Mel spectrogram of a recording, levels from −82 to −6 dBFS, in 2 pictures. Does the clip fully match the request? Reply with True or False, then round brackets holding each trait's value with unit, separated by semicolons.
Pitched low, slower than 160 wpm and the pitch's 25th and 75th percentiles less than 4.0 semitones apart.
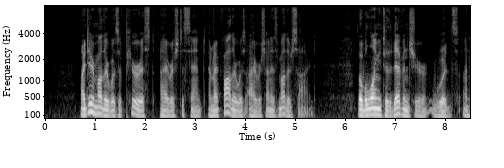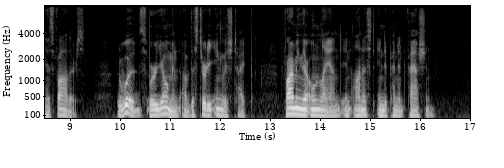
True (95 Hz; 150 wpm; 3.0 semitones)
